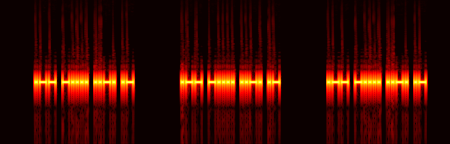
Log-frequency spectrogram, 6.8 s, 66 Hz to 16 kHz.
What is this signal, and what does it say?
Morse code, heard as a keyed tone, about 34 wpm, 700 Hz. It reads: W6FA W6FA W6FA
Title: USA Call Signs - 4 Characters - Repeated 3x - 35wpm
